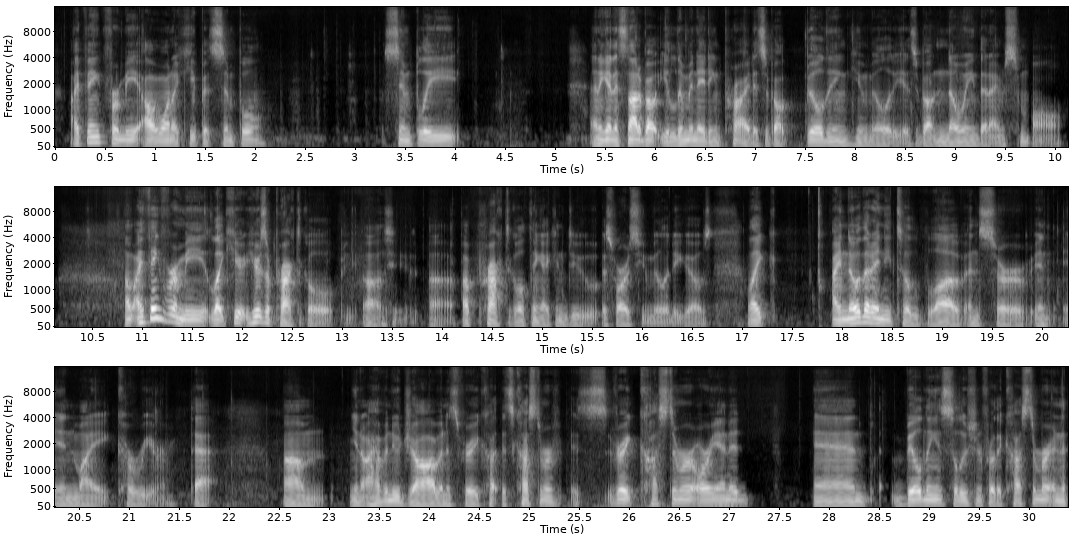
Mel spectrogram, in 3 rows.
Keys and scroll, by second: 5.5 space, 7.0 space, 11.3 space.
